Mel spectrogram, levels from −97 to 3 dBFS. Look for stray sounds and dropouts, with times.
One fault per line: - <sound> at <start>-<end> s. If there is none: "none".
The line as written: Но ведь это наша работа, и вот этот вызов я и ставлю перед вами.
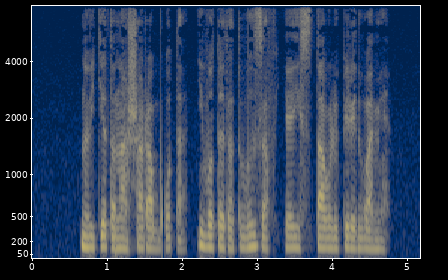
- dropout at 1.7-1.8 s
